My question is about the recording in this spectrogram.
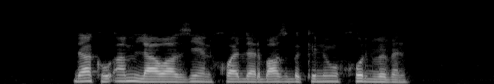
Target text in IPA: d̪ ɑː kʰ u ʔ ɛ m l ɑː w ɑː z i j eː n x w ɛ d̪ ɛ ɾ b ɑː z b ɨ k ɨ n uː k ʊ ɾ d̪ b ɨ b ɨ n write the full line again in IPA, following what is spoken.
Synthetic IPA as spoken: d̪ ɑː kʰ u ʔ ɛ m l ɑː w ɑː z i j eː n x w ɛ d̪ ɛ ɾ b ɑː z b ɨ k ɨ n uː x ʊ ɾ d̪ b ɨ b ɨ n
